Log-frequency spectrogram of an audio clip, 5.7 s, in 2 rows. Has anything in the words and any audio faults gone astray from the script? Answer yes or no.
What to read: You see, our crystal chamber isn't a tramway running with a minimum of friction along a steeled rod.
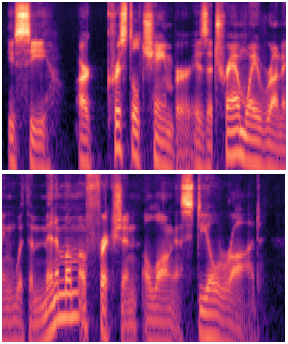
yes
